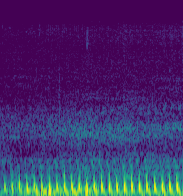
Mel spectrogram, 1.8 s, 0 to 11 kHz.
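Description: A fuel-injected Honda Dio 110 scooter engine hums while riding at speed, a close, steady pulsing drone with a regular beat and no talk.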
